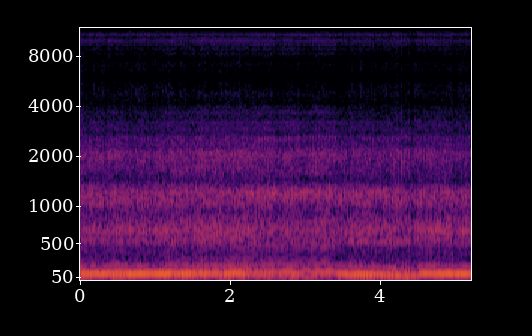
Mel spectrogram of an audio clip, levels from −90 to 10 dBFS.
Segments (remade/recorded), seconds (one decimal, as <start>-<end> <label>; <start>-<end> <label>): 0.0-2.6 remade; 2.6-4.3 recorded; 4.3-5.2 remade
